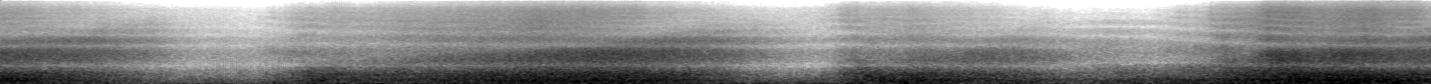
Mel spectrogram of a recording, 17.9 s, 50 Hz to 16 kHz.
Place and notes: Hualien City, Taiwan - Waves
Sound of the waves, Zoom H4n+Rode NT4
Hualien County, Hualian City, 花蓮北濱外環道, 5 November 2013, 14:07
